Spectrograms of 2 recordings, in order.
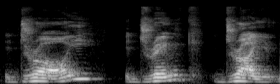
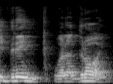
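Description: First: "دراي", "درينك", "درايف" each stressed with blended dr; English DR blend. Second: "درينك ولا دراي" with plain Arabic d and r; wrong DR. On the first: Teacher models DR words, "دراي، درينك، درايف" emphatically blended. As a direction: punch "دراي، درينك، درايف" one at a time, dr as one sound. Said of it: "ما تقولش درينك ولا دراي". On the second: Teacher mimics the mistake, "درينك ولا دراي" plainly Arabized. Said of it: "ما تقولش". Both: Shown as a demonstration.

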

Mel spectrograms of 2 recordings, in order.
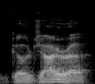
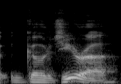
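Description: First: Gojira, middle syllable rhyming with "sky"; Gojira with "jai". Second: Gojira, middle syllable rhyming with "see"; Gojira with "jee". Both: Shown as a demonstration. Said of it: "not sure how to pronounce it".

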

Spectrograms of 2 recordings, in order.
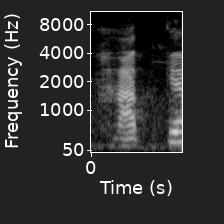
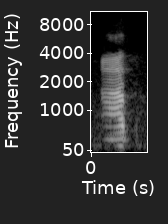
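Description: First: Said in the usual way. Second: আত with the opening h dropped; Gazipur dialect. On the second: Shown as a demonstration. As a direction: say আত as "at", starting on the vowel. (গাজীপুরের উচ্চারণে আত, হ ছাড়া) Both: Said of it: "Gazipur আঞ্চলিক ভাষায়".

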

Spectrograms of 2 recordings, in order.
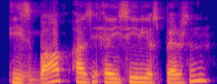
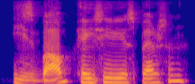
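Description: First: Rising question read aloud. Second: Rising question read again; repeated question. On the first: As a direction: clear classroom question read. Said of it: "reading listening questions". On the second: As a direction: model the question clearly. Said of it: "repeat of question". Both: Shown as a demonstration.

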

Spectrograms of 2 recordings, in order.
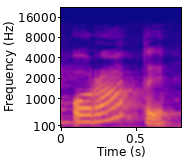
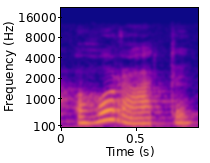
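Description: First: Said in the usual way. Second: Горати with breathed h put in front; added first consonant. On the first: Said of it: "Не орати". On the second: Shown as a demonstration. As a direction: Podillia горати, "ho-RATY". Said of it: "мають приставний звук".

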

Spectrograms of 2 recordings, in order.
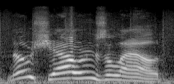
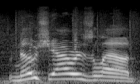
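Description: No difference in how they are said.

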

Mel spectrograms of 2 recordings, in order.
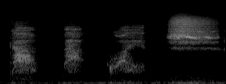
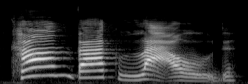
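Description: First: Whispered softly. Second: Loud call. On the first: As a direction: breathe it out in a whisper. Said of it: "one named Quiet". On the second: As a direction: belt it out like a shout. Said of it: "one named Loud". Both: Shown as a demonstration.

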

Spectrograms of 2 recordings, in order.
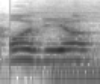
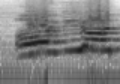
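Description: First: Low, softer murmured Oh, Dios; quiet oh God. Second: Louder, higher Oh, Dios with stress on Dios; alarmed oh God. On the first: Vlogger watching stage about to fall, hushed dread. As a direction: drop your voice on Oh, Dios. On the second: Vlogger as stage collapses, alarmed outburst. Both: Real, not acted. Same words said twice.

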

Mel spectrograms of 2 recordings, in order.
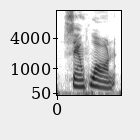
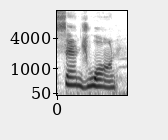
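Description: First: "San Juan" with Juan starting on a soft H; corrected pronunciation. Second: "San Juan" with Juan starting on an English J; anglicized pronunciation. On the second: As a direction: say "San Juan" as "san joo-AHN". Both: Real, not acted. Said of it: "pronouncing it wrong".

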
